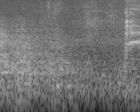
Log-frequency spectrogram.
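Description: A thunderstorm stage effect in a Shakespeare play rolls as loud, continuous low rumbling thunder with a noisy wash over it, and a brief bright crack near the end.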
